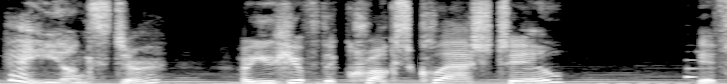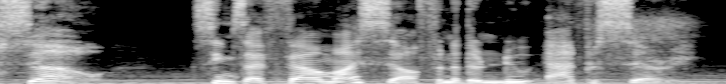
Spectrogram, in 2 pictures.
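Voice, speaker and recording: A woman voicing a smug, pompous, self-satisfied high achiever entering a tournament in a video game. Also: animated, measured pace. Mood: confident. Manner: boastful, pompous, breezily confident. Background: game music.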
